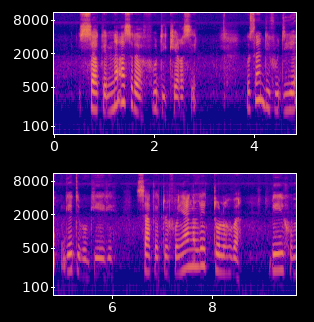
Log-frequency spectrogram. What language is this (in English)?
Frafra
